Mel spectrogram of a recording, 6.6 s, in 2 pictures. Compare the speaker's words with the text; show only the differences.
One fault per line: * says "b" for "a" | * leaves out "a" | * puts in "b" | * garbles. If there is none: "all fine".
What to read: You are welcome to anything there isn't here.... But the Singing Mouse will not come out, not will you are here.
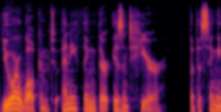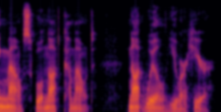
all fine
